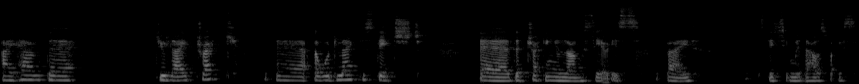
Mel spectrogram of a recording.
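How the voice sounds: A woman talks at a moderate pace with a nasal, fairly bright tone. Her pitch is fairly low and her intonation fairly even.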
